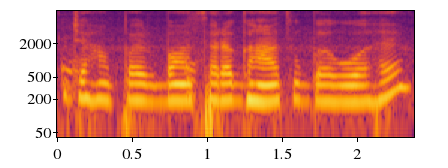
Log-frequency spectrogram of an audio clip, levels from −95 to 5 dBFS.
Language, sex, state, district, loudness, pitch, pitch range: Hindi, female, Chhattisgarh, Raipur, -13 LUFS, 190 Hz, 185-200 Hz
